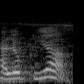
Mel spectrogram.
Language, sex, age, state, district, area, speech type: Bengali, female, 18-30, West Bengal, Kolkata, urban, spontaneous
